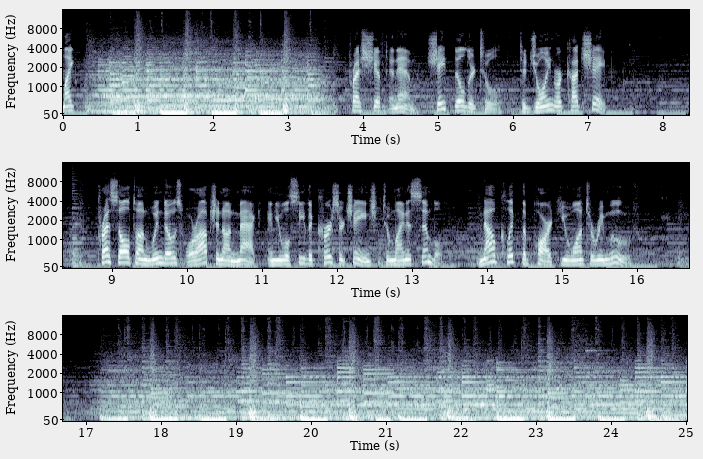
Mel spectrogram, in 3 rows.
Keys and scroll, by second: 24.3 i.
